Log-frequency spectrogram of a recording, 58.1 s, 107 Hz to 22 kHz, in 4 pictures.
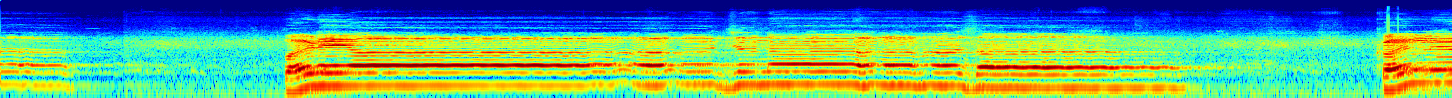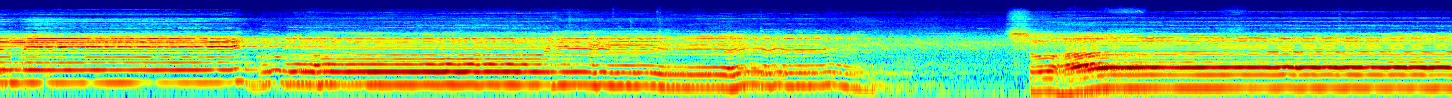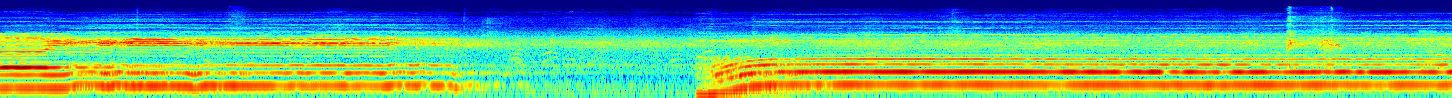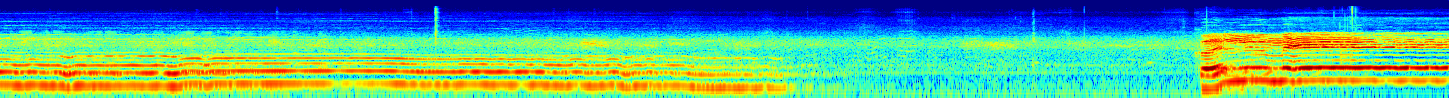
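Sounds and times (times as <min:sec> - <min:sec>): person singing long held notes: 0:02.8 - 0:12.2, 0:13.8 - 0:23.8, 0:24.6 - 0:34.4, 0:35.9 - 0:52.4.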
